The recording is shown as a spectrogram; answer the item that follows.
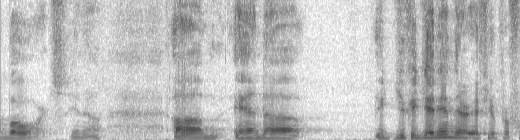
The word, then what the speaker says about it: Beaux-Arts: It really, if you pronounce it in the French way, it would be Beaux-Arts, but we call it the Beaux-Arts, you could get in there if you performed.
